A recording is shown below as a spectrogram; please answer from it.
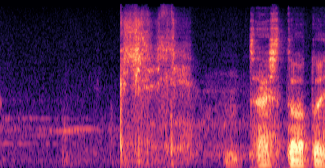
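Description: Quiet pause, then a short whisper about a second in, followed by a voice starting to speak near the end.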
